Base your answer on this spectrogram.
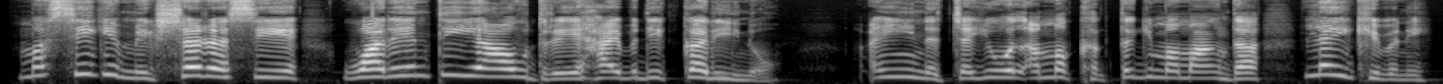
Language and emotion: Manipuri, angry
